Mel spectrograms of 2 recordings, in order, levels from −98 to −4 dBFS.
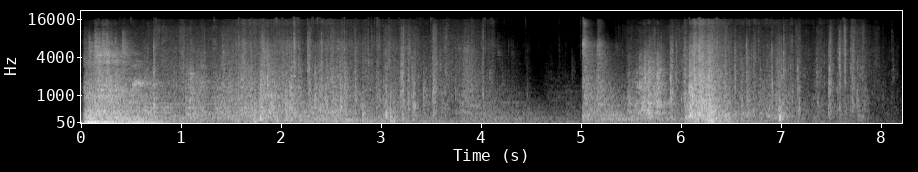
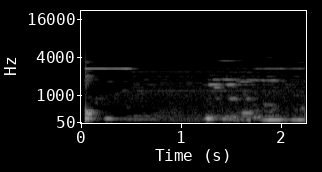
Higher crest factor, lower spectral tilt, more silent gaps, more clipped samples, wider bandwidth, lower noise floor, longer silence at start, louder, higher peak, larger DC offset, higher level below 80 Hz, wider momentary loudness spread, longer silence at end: about the same, 20 dB vs 20 dB; second, -5 dB/octave vs -7.5 dB/octave; neither; neither; first, 16.5 kHz vs 5.2 kHz; second, -53 dBFS vs -78 dBFS; about the same, 0 s vs 0.05 s; first, -29 LUFS vs -57 LUFS; first, -8 dBFS vs -36 dBFS; neither; first, -32 dBFS vs -88 dBFS; first, 18 LU vs 7 LU; first, 0.35 s vs 0 s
